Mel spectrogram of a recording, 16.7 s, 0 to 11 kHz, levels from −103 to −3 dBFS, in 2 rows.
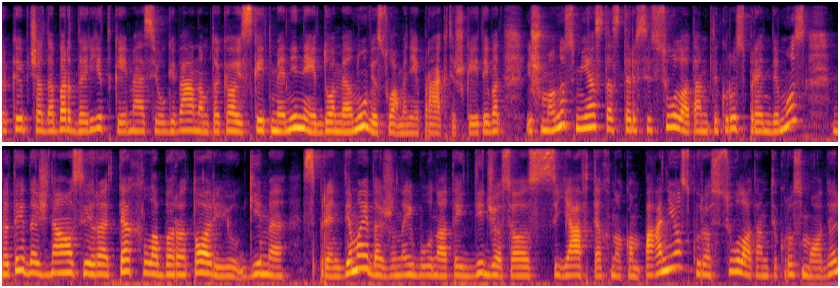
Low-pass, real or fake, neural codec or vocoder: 9.9 kHz; real; none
